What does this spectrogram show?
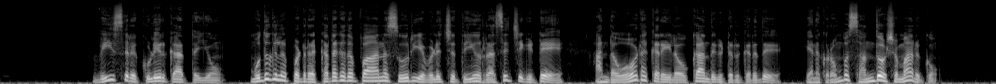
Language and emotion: Tamil, happy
